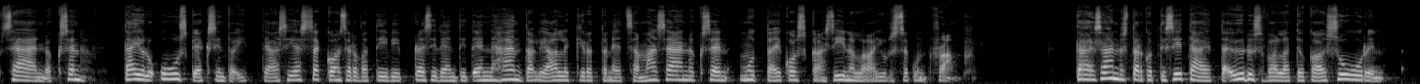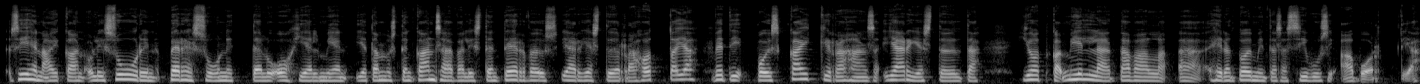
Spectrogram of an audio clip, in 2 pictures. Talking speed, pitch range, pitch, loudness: 110 wpm, 175-210 Hz, 185 Hz, -23 LUFS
